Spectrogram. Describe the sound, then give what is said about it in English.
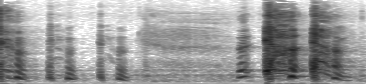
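A run of short, dry coughs in quick succession, a brief pause, then a few harsher, louder hacking coughs, like someone fighting an irritating tickle in the throat. “Man, it's a stupid tickle cough.”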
